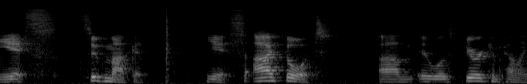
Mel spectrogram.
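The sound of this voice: Ordinary pitch variation shapes an unforced reading voice here.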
